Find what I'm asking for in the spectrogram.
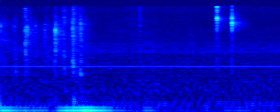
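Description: Someone types a password on a computer keyboard with a quick run of soft, close key clicks. A few more isolated taps follow after a pause. Nobody speaks.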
